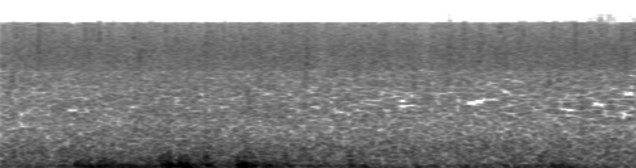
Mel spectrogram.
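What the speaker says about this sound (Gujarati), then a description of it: "તો સુરત જિલ્લામાં અવિરત ધોધમાર વરસાદ છે" Steady heavy rain pours down over Surat district, Gujarat, with a dense hiss, and low rumbling swells briefly near the start before settling back into the constant downpour.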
